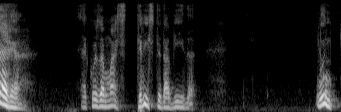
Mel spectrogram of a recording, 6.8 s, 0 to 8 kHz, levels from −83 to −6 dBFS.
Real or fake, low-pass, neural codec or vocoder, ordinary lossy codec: real; 7.2 kHz; none; none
